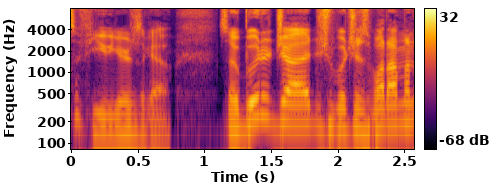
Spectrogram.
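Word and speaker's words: Buttigieg: use racial slurs now how do you say mayor Pete's last name I say Buddha judge that's how I've heard it uh that's how I've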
